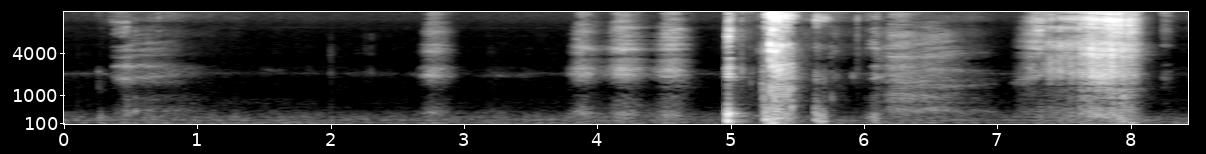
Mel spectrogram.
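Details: Person with a stuffy nose irritated for several days, recorded in the evening: several sneezes, some stifled and muffled, others sharp and explosive, with congested sniffing breaths between.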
